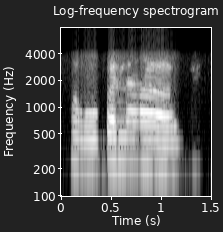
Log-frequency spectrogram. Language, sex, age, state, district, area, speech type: Marathi, female, 45-60, Maharashtra, Nagpur, urban, conversation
